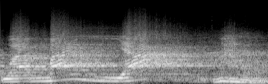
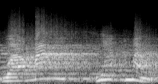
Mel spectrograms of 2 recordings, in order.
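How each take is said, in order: First: The n merges into the following y sound. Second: The n is pronounced clearly before yakmal. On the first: "tapi kok dibaca wamay yakmal" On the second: "mesti kan waman yakmal"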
